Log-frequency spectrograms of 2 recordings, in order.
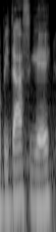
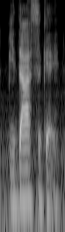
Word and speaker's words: Biidaasige: So, Be-da-sig-e became Petoskey.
